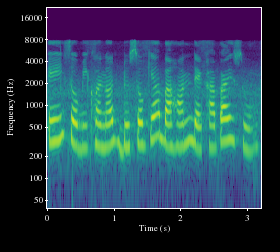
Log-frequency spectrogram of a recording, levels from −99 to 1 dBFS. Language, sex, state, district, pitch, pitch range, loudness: Assamese, female, Assam, Sonitpur, 285 Hz, 270-320 Hz, -15 LUFS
